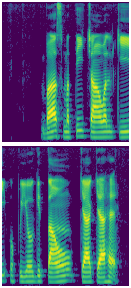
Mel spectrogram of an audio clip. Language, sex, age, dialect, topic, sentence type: Hindi, male, 36-40, Garhwali, agriculture, question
